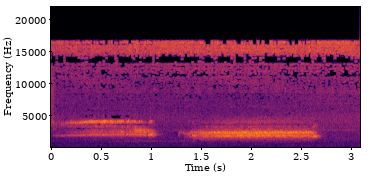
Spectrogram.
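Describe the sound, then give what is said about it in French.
Two high, drawn-out calls from a barn owl flying at night: a thinner cry of about a second, then a brief pause and a longer, harsher, hissing screech, with no voices. “Une bestiole qui ulule la nuit dans les airs sans que je puisse entendre ses battements d'ailes, c'est forcément une chouette effraie.”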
